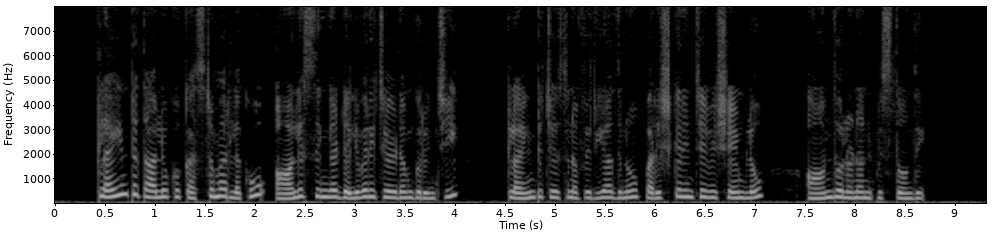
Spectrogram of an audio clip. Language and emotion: Telugu, fearful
